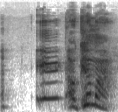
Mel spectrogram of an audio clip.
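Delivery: high, loud comic complaint; hammed-up frustration at a noisy stair; mock exasperation. Acted frustration at creaking stairs.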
